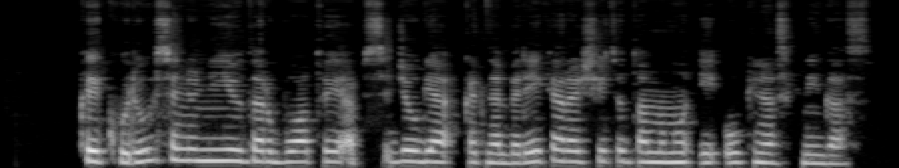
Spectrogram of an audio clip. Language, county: Lithuanian, Kaunas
